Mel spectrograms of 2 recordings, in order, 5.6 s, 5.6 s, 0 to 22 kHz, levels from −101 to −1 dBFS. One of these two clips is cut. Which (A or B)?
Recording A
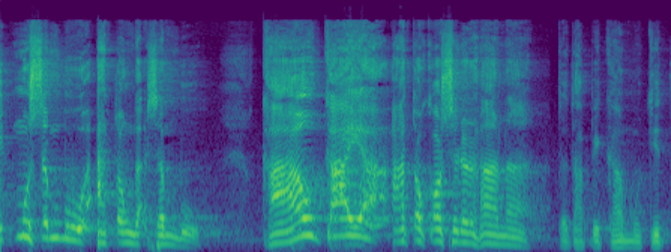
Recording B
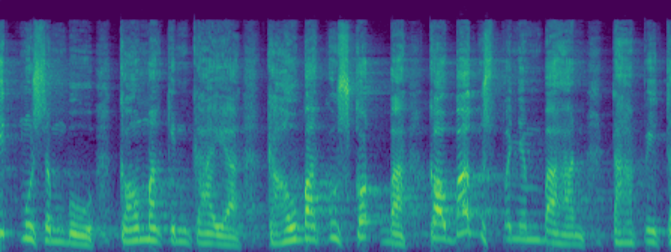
A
